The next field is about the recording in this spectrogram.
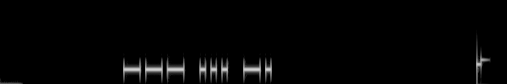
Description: Morse code, heard as a keyed tone, about 22 wpm, 700 Hz. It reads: OSN
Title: USA Call Sign Postfixes - 3 Letters 22wpm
